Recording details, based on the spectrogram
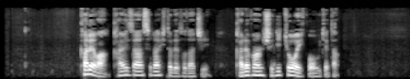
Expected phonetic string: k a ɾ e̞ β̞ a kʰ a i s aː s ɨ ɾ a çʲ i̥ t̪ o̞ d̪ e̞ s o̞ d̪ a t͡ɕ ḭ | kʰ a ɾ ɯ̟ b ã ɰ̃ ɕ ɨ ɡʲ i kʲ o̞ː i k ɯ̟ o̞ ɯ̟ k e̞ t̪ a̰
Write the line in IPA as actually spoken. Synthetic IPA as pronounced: k a ɾ e̞ β̞ a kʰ a i z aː s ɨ ɾ a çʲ i̥ t̪ o̞ d̪ e̞ s o̞ d̪ a t͡ɕ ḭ | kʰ a ɾ ɯ̟ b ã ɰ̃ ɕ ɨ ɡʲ i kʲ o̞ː i k ɯ̟ o̞ ɯ̟ k e̞ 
